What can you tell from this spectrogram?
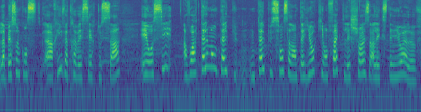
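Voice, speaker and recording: A woman with a slight Brazilian accent speaks at a moderate pace in a high pitch with lively intonation, with music in the background. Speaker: personal development coach. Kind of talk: interview. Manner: halting.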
